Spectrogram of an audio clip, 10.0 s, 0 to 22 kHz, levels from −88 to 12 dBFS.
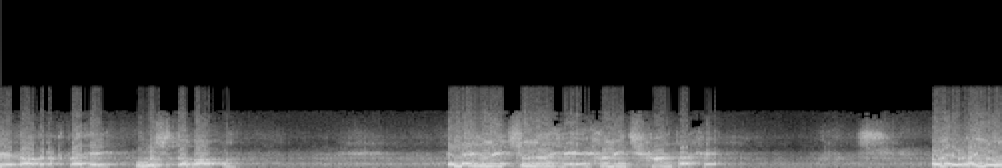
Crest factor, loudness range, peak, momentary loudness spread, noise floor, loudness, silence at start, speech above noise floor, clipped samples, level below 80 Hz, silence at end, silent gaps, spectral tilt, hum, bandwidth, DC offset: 8 dB; 5 LU; 0 dBFS; 22 LU; -28 dBFS; -6 LUFS; 0 s; 22 dB; 6%; -42 dBFS; 0 s; none; -4.5 dB/octave; none; 11 kHz; under 0.1%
